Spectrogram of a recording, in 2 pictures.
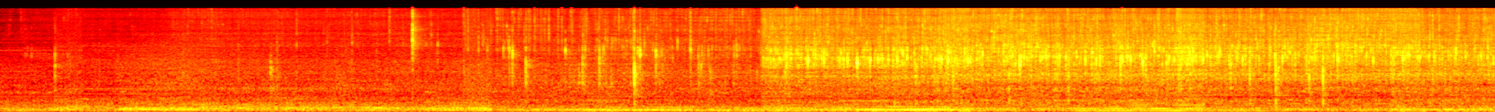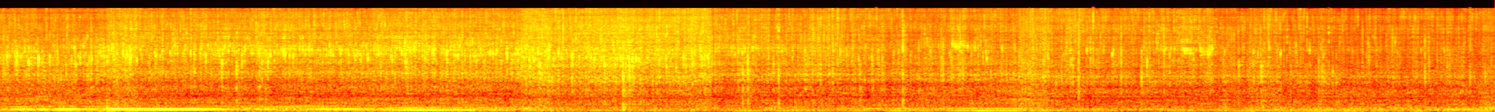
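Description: Breaded shrimp frying in hot oil in a pan: a dense sizzling crackle. It starts quieter with a few light clicks, then swells sharply about eight seconds in and stays loud, easing a little near the end.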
